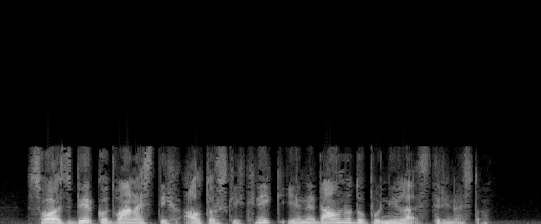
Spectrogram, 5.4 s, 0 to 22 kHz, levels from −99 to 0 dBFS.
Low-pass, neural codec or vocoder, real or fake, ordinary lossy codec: 19.8 kHz; none; real; AAC, 24 kbps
